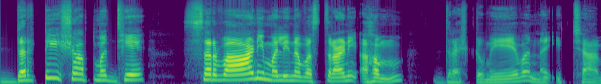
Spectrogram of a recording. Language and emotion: Sanskrit, disgusted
